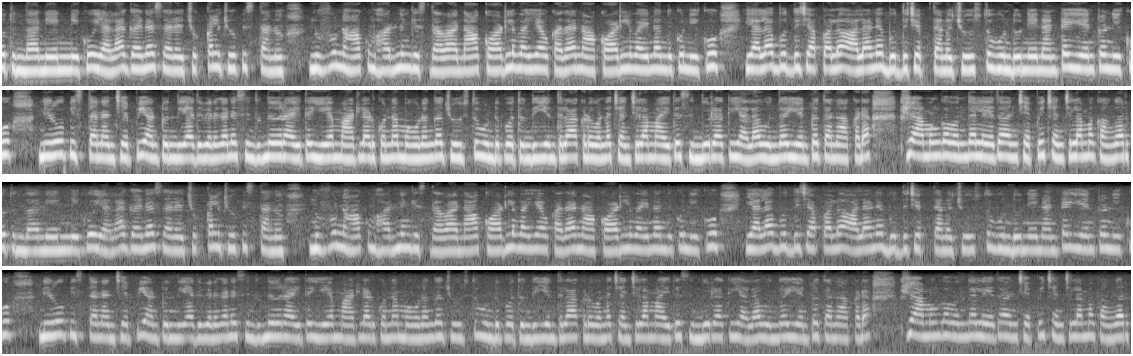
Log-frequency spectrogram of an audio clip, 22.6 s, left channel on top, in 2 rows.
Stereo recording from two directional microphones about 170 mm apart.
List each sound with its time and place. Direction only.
0.1 s speech: 50° left (ahead or behind)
